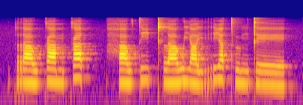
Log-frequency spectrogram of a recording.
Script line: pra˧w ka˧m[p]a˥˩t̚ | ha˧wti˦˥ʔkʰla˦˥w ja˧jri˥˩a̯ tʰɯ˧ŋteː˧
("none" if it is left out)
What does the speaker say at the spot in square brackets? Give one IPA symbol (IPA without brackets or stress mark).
k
